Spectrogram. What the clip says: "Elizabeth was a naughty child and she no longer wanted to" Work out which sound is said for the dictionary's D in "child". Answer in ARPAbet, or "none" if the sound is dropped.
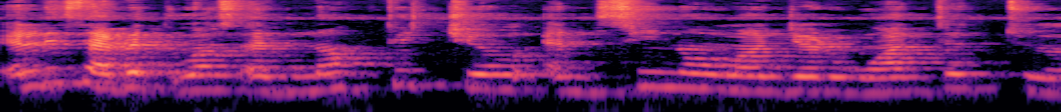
none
